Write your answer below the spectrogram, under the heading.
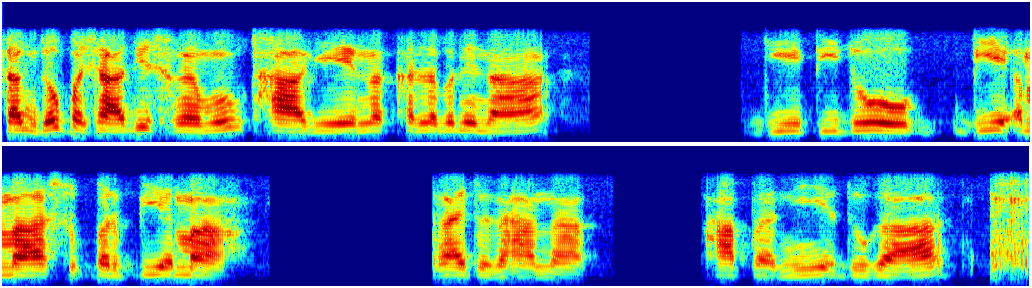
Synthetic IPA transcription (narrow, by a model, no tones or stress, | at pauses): sɐŋdɐwpɐjsadisɐŋamutʰaɡenɐkʰɐɾlɐbɐnina | depidobiɐmasupɐɾbiɐma | sɐŋajpɐnaɦanɐ | hapɐniɐduɡa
